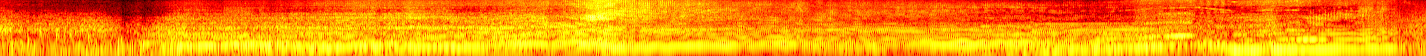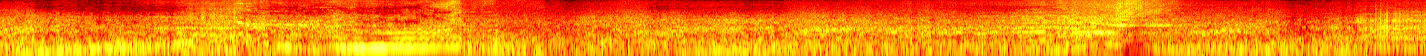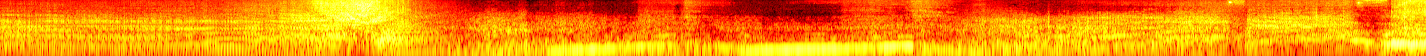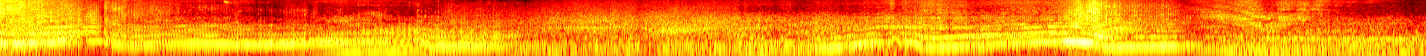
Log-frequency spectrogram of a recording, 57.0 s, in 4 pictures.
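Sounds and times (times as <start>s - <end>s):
sports car engines revving: 0.0s - 57.0s.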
